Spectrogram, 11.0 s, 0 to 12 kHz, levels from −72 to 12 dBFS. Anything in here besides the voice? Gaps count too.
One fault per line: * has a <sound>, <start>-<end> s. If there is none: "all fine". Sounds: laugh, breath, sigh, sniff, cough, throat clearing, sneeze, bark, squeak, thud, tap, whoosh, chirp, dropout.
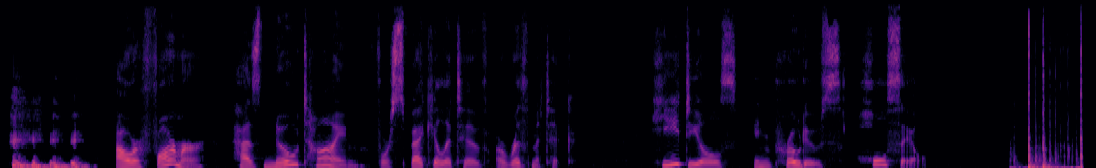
* has a laugh, 0.1-1.0 s
* has a squeak, 10.1-10.8 s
